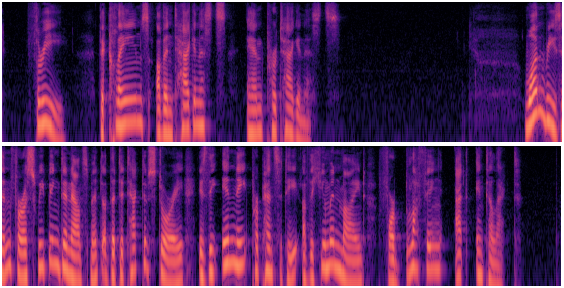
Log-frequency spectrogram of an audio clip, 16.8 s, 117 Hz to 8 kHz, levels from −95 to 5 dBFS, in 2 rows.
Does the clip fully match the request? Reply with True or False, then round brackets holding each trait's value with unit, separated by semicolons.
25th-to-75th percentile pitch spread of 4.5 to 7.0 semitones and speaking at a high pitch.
False (5.4 semitones; 175 Hz)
